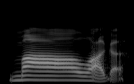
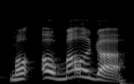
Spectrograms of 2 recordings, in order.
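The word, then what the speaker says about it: Málaga: Malaga.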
